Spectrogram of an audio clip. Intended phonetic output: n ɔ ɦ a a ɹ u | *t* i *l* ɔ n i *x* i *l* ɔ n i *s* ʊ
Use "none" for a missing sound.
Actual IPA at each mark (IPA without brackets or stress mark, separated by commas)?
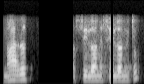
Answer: s, l, s, l, t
